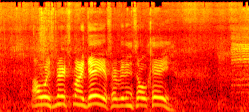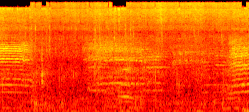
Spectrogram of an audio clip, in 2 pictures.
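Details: Suffolk lambs loose together in a barn after an open gate let their groups mix: a run of five loud wavering bleats in quick succession, each with a rising-falling quaver, followed by fainter, higher bleats from other lambs.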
